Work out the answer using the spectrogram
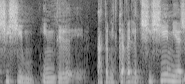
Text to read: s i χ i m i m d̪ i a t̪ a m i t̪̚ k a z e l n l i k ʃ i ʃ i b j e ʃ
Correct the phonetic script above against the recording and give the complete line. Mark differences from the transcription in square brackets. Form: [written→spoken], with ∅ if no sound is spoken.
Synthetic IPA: [s→ʃ] i [χ→ʃ] i m i m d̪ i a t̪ a m i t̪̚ k a [z→v] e [l→∅] n l [i→e] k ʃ i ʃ i [b→m] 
